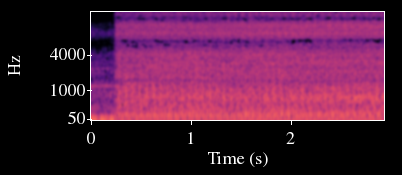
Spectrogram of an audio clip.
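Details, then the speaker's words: Nissan Versa 3-cylinder with 271,000 km, weak and using a lot of fuel: stumbling idle with irregular missing exhaust beats from a dead cylinder caused by a burnt exhaust valve. "Carro está falhando, fraco, muito fraco. Funcionamento horrível, consumindo muito combustível. Carro com 271.000 rodado."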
